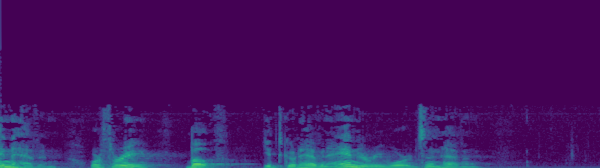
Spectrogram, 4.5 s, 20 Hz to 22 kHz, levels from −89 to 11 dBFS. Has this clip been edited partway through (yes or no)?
no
